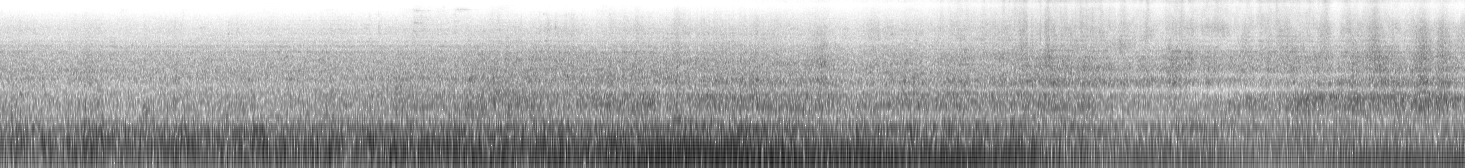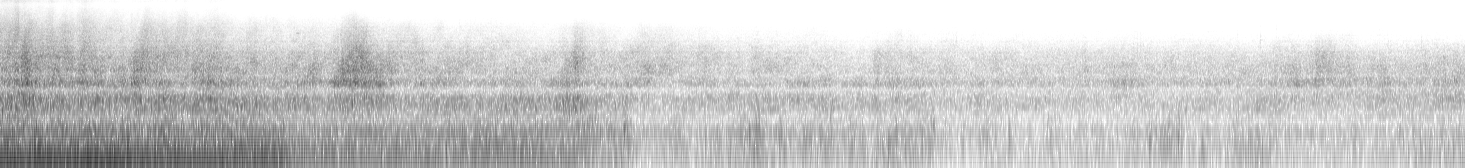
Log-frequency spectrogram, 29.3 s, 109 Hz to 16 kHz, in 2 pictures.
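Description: Union Pacific freight train passing: the diesel locomotive engines drone steadily under the rumble of rolling freight cars, with wheels clicking over the rails. After about 17 seconds the engine drone fades away, leaving a fainter rumble of the train moving off.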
